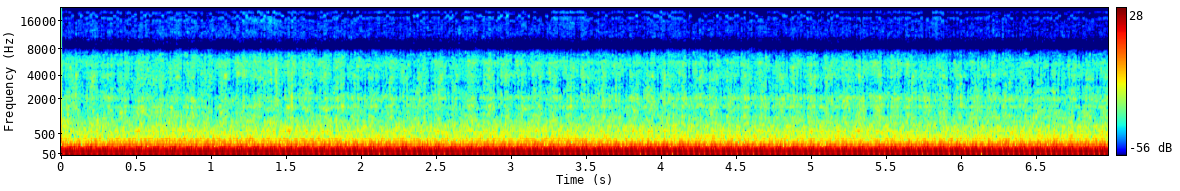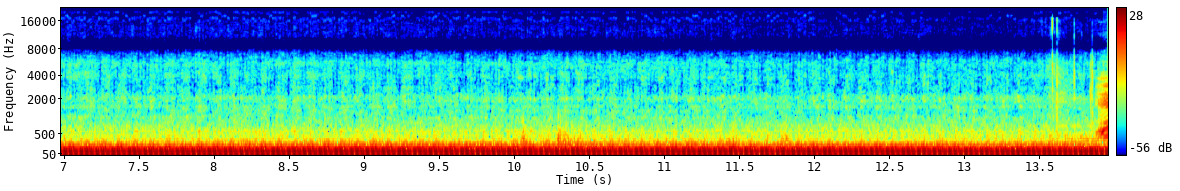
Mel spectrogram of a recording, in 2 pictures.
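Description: An old Dodge truck engine runs in a steady, loud, low drone throughout, close by and alone without talk, with a brief knock near the end.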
